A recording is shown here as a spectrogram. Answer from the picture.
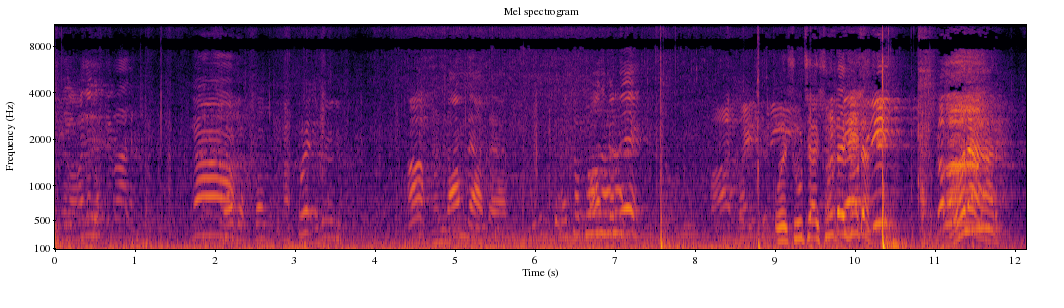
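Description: Players shouting and calling to each other across a football pitch, with a few sharp thuds of the football being kicked, the loudest about ten seconds in.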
